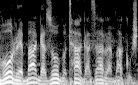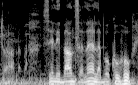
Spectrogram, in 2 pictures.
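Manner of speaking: hushed, murmured tongues; soft praying in tongues. Shown as a demonstration. Preacher demonstrating tongues to the congregation, hushed murmur. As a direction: pray in tongues under your breath, lost in it. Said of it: "as soon as you get knocked down".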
